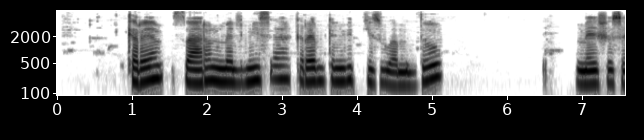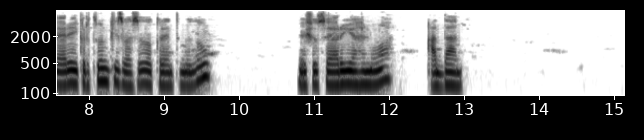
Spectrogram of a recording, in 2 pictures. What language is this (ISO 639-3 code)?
som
